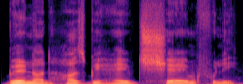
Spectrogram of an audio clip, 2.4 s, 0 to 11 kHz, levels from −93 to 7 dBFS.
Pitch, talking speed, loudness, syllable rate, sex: 105 Hz, 100 wpm, -19 LUFS, 4.4 syllables/s, male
